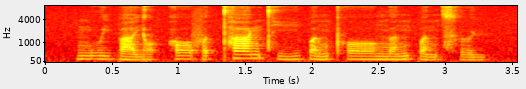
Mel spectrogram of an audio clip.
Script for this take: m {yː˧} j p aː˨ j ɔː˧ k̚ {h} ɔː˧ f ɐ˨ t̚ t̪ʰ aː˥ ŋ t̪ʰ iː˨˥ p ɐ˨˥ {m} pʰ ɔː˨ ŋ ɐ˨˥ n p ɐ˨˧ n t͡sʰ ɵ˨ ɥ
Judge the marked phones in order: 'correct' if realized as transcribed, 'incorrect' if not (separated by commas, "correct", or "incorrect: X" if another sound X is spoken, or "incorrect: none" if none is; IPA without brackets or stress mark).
incorrect: uː˧, correct, incorrect: ŋ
